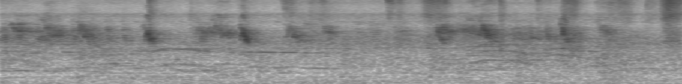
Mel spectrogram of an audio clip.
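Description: Birds chirping: a busy run of short, high chirps, several a second, many of them falling in pitch, with a couple of brief knocks in between.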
